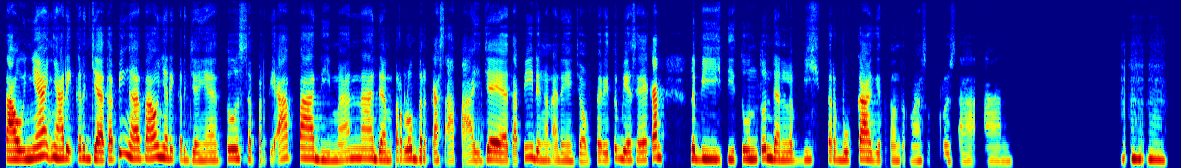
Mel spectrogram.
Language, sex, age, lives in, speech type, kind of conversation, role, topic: Indonesian, female, 25-29, Indonesia, conversation, podcast, host, Bagaimana sekolah dapat mempersiapkan siswa untuk menghadapi dunia kerja?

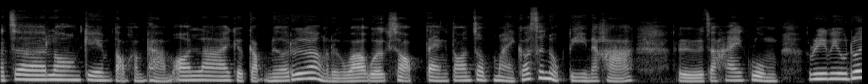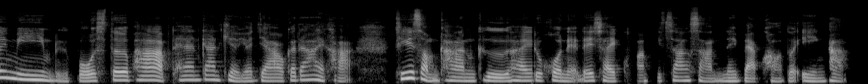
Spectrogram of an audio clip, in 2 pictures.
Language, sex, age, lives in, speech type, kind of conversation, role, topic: Thai, female, 35-39, United States, read, expert-assistant, expert, มีวิธีไหนบ้างที่ทำให้การวิจารณ์วรรณกรรมสนุกและเข้าถึงคนรุ่นใหม่มากขึ้น?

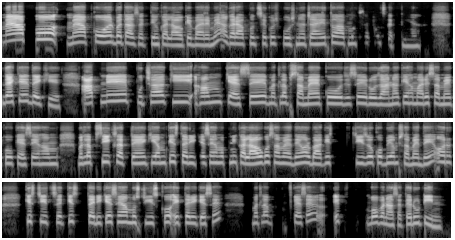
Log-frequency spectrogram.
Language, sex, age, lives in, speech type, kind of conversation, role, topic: Hindi, female, 20-24, India, conversation, podcast, guest, सीखने के लिए आप रोज़ाना कौन-सा छोटा कदम उठाते हैं?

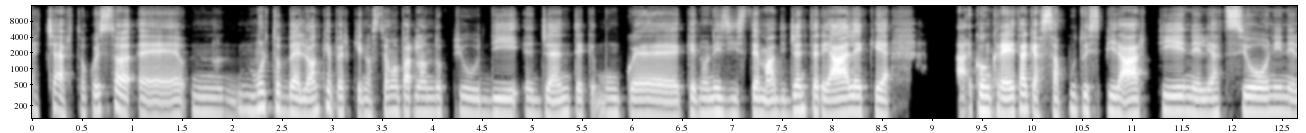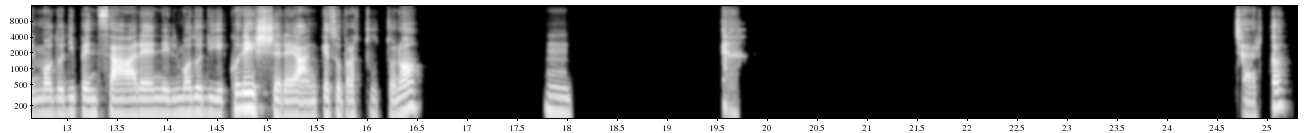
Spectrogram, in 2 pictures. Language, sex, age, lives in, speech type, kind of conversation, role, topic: Italian, female, 45-49, Italy, conversation, podcast, host, Come trovi ispirazione nella vita di tutti i giorni?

